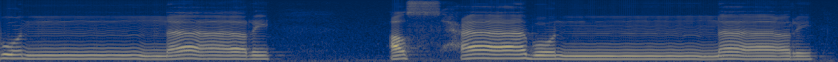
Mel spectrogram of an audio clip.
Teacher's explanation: نون مشدد غنه میشه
